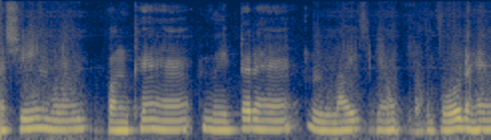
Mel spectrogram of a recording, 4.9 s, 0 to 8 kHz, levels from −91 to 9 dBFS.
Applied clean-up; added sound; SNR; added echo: neural separator model SepFormer DNS4.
